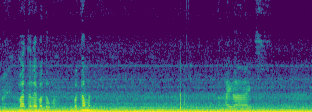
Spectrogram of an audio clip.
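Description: Steady low rumble of a car's running engine heard from inside the cabin, with a few brief snatches of voices over it.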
